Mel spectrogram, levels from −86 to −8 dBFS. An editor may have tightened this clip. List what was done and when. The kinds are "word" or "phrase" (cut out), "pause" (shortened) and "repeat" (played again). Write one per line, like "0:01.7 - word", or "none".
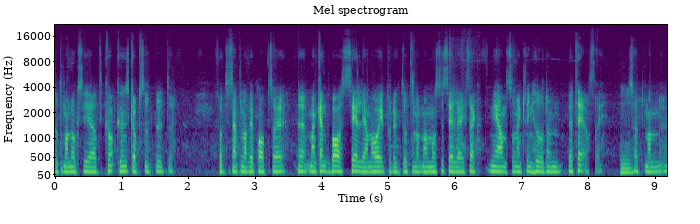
0:00.9 - word
0:03.2 - phrase
0:03.5 - pause
0:06.4 - phrase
